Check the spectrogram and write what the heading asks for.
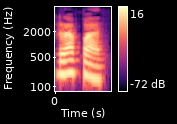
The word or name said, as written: rapat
